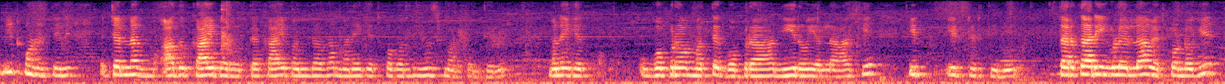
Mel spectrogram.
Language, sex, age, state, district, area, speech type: Kannada, female, 45-60, Karnataka, Bangalore Urban, rural, spontaneous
